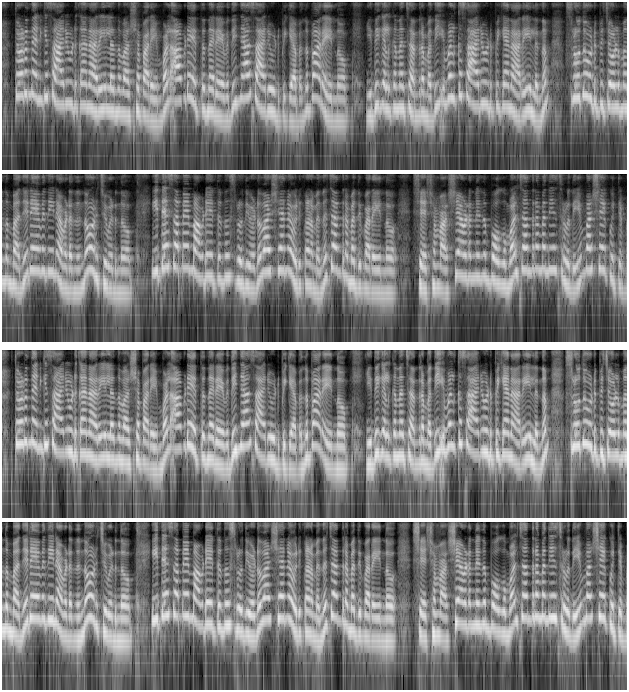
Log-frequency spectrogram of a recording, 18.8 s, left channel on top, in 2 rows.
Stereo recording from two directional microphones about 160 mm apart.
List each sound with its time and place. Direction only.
0.2 s a woman's voice: 30° right (ahead or behind)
